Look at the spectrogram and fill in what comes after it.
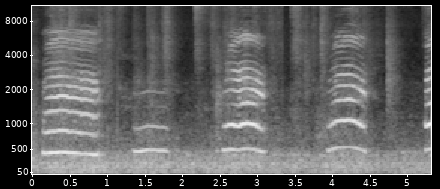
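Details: Hungry domestic cat meowing to ask for food, four drawn-out harmonic meows, the first long and level, later ones arching up and down, spaced about a second apart, indoors.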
